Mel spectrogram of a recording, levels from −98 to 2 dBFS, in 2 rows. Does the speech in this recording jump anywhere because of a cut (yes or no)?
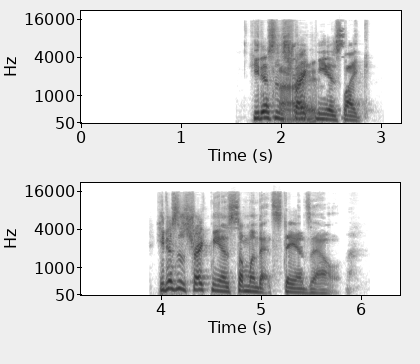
no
